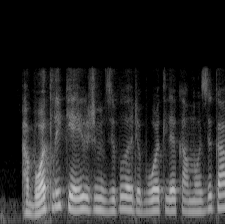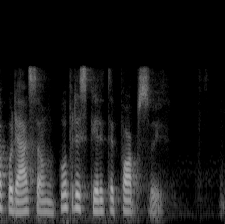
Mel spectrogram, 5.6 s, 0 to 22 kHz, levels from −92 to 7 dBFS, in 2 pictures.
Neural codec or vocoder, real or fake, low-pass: codec, 16 kHz in and 24 kHz out, 0.6 kbps, FocalCodec, streaming, 4096 codes; fake; 7.2 kHz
